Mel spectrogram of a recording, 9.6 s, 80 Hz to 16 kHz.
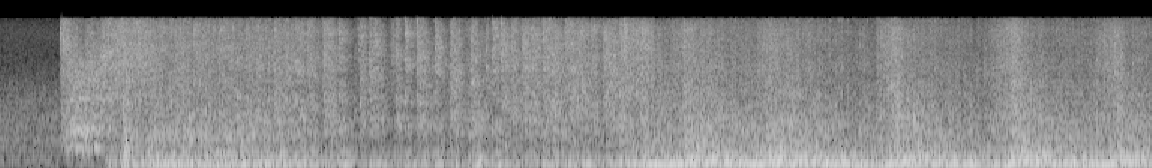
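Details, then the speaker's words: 350 V8 with a big cam and no exhaust fitted, just fired, timing likely needs setting: cranks, catches instantly, then a loud choppy lopey idle through open headers, running clean and strong. "that motor sounds great"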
